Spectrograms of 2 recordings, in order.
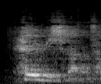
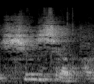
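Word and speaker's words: Hewitt: 찬송 428장 펴보시면 이 찬송시의 작, 작, 시자가 이 헤윗이라는 사람입니다. 이 휴잇이라고 바로 발음해야 되겠네요.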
